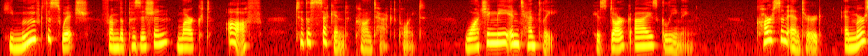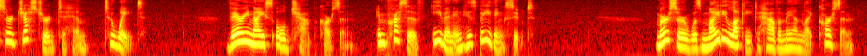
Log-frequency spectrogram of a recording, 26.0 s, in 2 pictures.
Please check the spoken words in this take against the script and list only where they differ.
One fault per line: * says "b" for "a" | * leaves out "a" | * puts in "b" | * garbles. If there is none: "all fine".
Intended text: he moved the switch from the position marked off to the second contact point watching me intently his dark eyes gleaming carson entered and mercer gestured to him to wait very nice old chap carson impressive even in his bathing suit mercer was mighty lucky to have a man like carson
all fine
